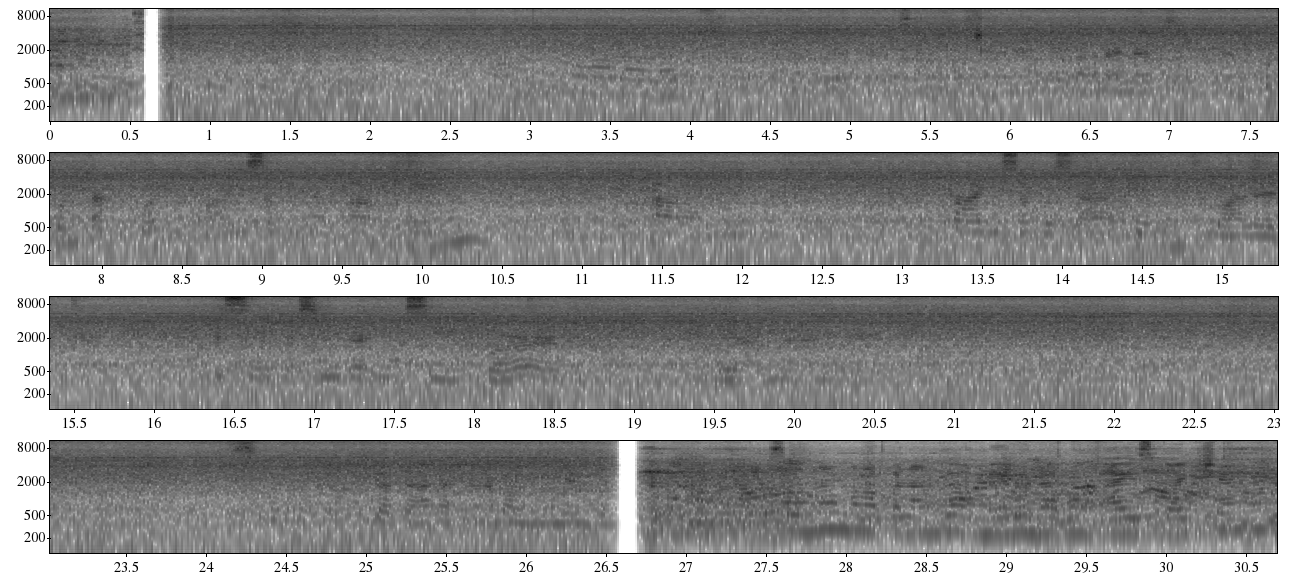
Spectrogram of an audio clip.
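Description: Steady low rumble of a bus heard from inside the passenger cabin, with faint voices over it.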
